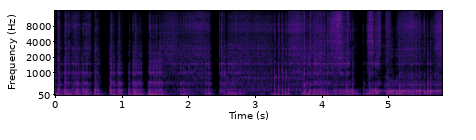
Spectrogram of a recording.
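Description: Fingertips and nails of both hands tap rapidly along the top edge of a large, white, hollow styrofoam box. The result is a dense, continuous patter of dry, hollow taps with a scratchy, rubbing texture. The sound is weighted toward the low end and broken by a few brief silent gaps.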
